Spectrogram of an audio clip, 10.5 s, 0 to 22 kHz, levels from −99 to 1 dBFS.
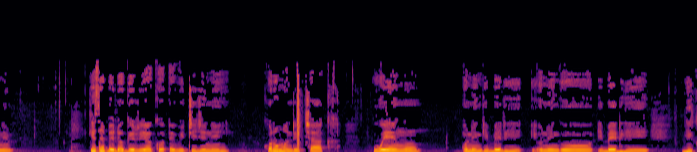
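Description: Throughout the speech, nothing appears above 13.1 kHz, with a hard ceiling across the spectrogram and smeared, watery detail beneath it. This is low-bitrate audio saved at a high bitrate: a likely 32 kbit/s MP3 re-encoded at a much higher rate, which keeps the first encoder's losses.

From 4.45 to 4.64 s, just after "koro mondo", cable scratch noise rasps over the speech at roughly 10 dB below it. It is likely a worn contact being moved, with rapidly changing resistance. The waveform shows dense, jagged bursts, and the spectrogram shows broadband vertical streaks.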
